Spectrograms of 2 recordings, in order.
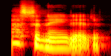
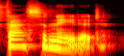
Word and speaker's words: fascinated: you have on versatile fascinated fascinated forget the c in there it's silent it's just fascinated fascinated sure sure that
